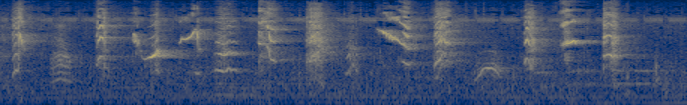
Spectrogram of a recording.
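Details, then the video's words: Wild starling pouring out a varied song of raspy chatters, rising whistles and short squeaks, delivered in quick uneven bursts. "Masteran Jalak Super Gacor – Ultimate Wild Starling Sound Effect"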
